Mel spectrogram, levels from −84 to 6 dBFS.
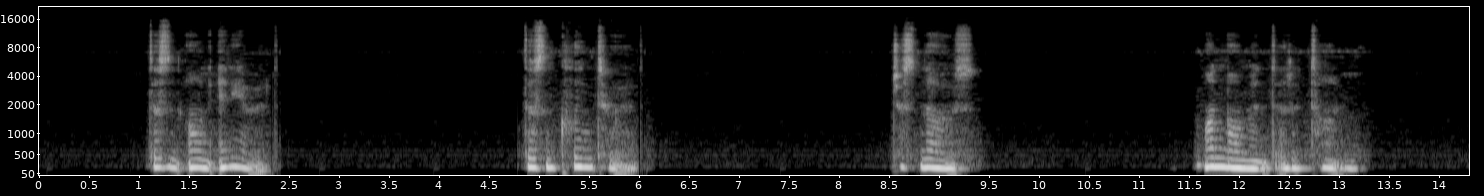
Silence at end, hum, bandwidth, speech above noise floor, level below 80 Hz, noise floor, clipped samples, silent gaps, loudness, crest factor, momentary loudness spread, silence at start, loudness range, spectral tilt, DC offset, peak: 1.1 s; none; 15 kHz; 54 dB; -52 dBFS; -71 dBFS; under 0.1%; none; -18 LUFS; 16 dB; 15 LU; 1.1 s; 7 LU; -5.5 dB/octave; under 0.1%; -4 dBFS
